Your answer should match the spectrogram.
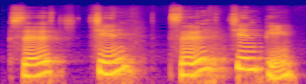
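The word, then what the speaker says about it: Xi Jinping: is correctly as well because this is also a mandarin pronunciation it's a chinese pronunciation so um i hope i pronounced it correctly i will do it one more time the president of the president of people's republic of china is ser jinping okay so that's um how you pronounce it i hope i pronounced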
